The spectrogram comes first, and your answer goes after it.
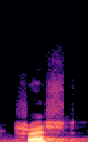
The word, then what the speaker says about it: Shreshth: that in my name I pronounce it shreshed and I have the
